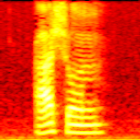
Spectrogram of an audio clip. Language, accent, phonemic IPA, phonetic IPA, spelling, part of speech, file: Armenian, Eastern Armenian, /ɑˈʃun/, [ɑʃún], աշուն, noun, Hy-աշուն.ogg
- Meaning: autumn, fall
